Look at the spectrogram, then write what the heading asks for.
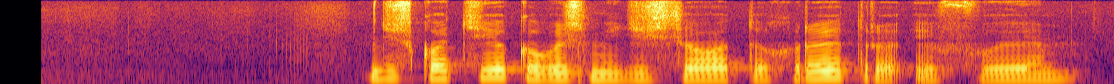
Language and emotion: Russian, sad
